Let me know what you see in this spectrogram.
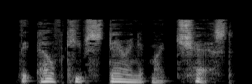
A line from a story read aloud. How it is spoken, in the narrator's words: Holly said coldly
